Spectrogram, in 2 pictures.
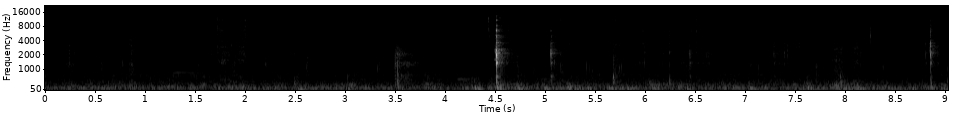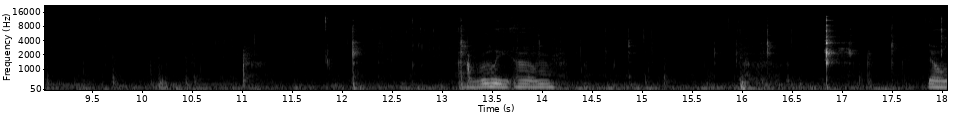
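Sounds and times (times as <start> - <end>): chewing food: 0.0 - 18.0
knife and fork clicking on plate: 16.8 - 17.2.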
